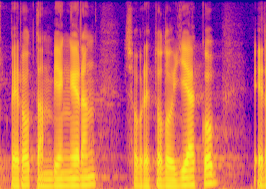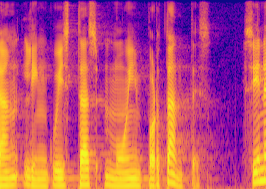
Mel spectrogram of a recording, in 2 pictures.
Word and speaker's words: Jacob: Entonces, esto ya lo vio Rask en 1818, pero fue Jacob Grimm, o Jacob, porque era alemán, entonces se debe pronunciar Jacob, en 1822, que formuló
